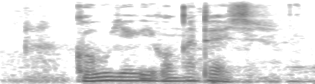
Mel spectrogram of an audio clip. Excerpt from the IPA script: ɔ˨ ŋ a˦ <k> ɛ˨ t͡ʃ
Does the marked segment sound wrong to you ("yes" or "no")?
yes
